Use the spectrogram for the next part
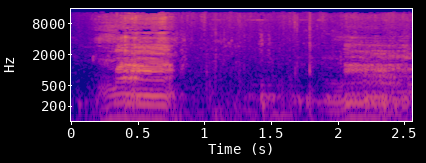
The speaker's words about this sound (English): That is a big grunting cow, weighing nearly 1 ton. And up in Thailand's northern farming country, it's a valuable beast.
